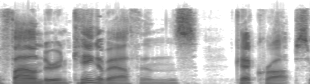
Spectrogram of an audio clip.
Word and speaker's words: Cecrops: The mythical founder and king of Athens, Cecrops, or sometimes his name is pronounced Cycrops, has instituted marriage between one man and one woman.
